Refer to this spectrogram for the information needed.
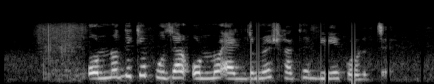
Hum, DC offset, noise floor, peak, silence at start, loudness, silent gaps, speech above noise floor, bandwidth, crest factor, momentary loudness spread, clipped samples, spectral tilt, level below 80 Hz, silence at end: none; under 0.1%; -42 dBFS; -2 dBFS; 0.45 s; -17 LUFS; none; 25 dB; 7.4 kHz; 16 dB; 16 LU; under 0.1%; -4 dB/octave; -58 dBFS; 0.45 s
